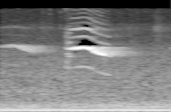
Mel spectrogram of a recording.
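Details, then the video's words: A single bait-song phrase from a male Javan grey-throated white-eye (opior jawa): a faint level whistle, then a loud clear note that sweeps downward, with a steady low hum behind it. "Opior Jawa pancingan"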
